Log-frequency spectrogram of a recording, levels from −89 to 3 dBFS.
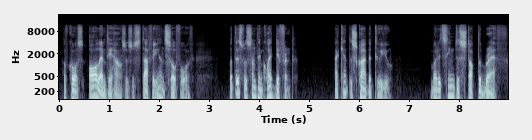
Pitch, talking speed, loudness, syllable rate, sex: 100 Hz, 195 wpm, -20 LUFS, 6.5 syllables/s, male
